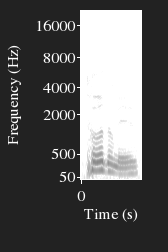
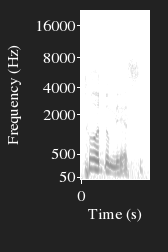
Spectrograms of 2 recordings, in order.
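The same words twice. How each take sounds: The two takes are said the same way.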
